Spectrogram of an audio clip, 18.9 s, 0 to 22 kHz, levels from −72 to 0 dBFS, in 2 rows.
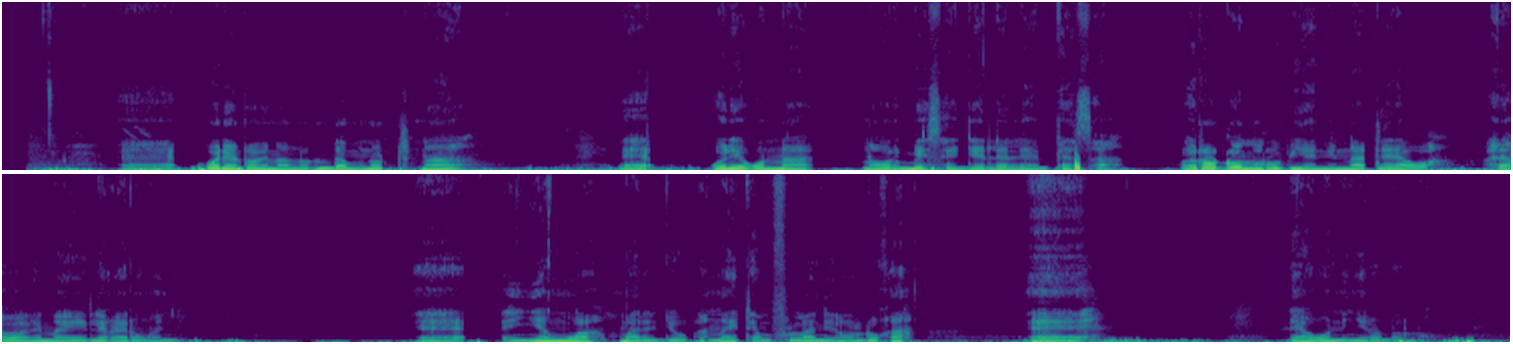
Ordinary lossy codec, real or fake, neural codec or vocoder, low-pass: none; real; none; none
